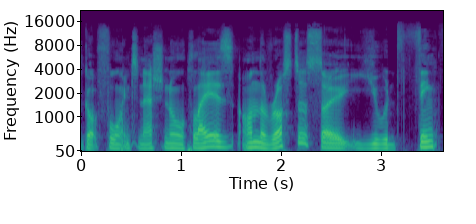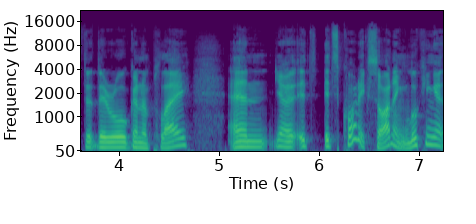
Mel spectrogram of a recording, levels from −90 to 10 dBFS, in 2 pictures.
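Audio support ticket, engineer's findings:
Lost LE Audio frames at 0.39–0.41 s, 2.72–2.74 s and 6.16–6.18 s: brief grainy smears in the speech, consistent with one or two dropped 10 ms frames concealed by the LC3 decoder, likely over light LC3 compression.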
